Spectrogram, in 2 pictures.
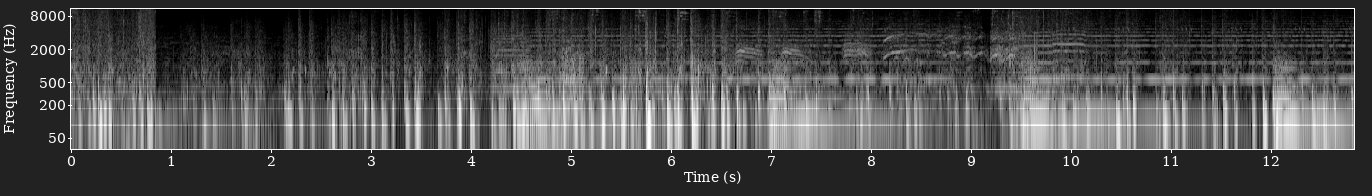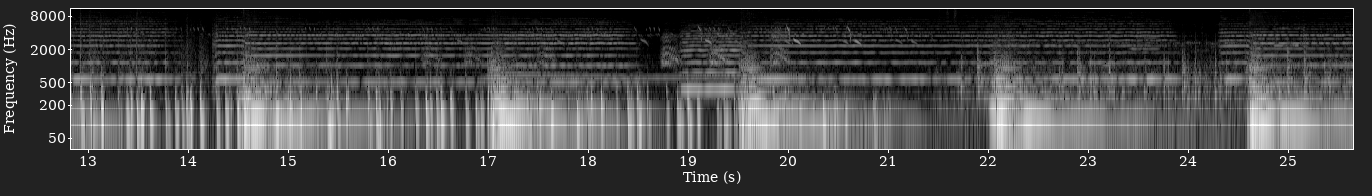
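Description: Horses galloping hard through a canyon in Red Dead Redemption 2, with rapid clip-clopping hooves and loud neighs and whinnies over an orchestral score, the pounding thinning out toward the end.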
